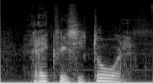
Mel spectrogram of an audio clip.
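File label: "requisitoir", Dutch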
